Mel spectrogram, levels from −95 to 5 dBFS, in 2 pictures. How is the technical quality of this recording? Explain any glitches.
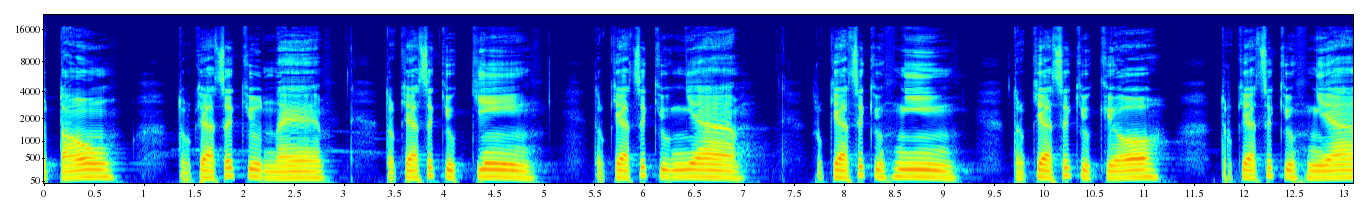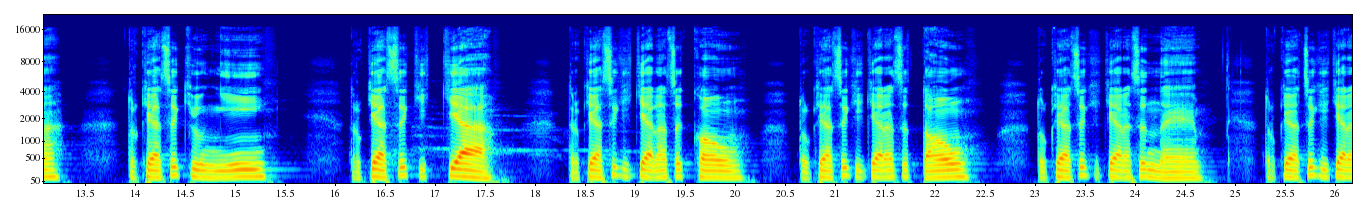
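Nothing technical stands out in this recording; the speech comes through steady and unbroken, with no glitches to explain.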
